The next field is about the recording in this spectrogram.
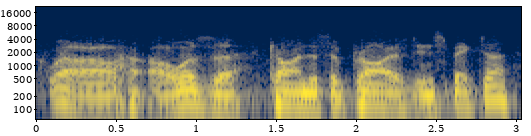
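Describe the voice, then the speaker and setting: A man's voice: medium pitch, normal speed, a little mellow, lightly acted. An actor playing a humble, hesitant, plain-spoken club doorman with folksy grammar in a vintage radio drama. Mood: hesitant, respectful. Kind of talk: 1950s radio drama acting. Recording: muffled old radio recording.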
